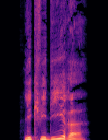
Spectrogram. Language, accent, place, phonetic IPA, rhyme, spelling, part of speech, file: German, Germany, Berlin, [likviˈdiːʁə], -iːʁə, liquidiere, verb, De-liquidiere.ogg
- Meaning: inflection of liquidieren: 1. first-person singular present 2. singular imperative 3. first/third-person singular subjunctive I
